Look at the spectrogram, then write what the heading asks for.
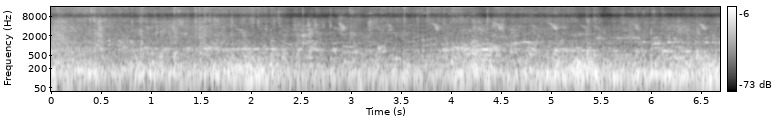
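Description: Birds chirping in short, scattered calls, with a few lower, longer calls among them.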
